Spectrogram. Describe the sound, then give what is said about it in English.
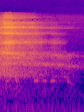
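A single soft breath is let out through an open mouth, a faint airy exhale that fades away. “Feel the breath move through the body. Open the mouth, exhale, let it go.”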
